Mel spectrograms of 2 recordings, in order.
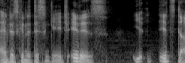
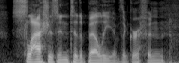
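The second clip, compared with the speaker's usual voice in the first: ordinary delivery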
